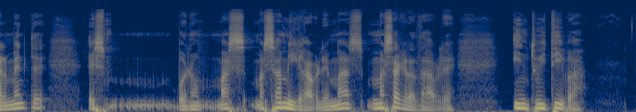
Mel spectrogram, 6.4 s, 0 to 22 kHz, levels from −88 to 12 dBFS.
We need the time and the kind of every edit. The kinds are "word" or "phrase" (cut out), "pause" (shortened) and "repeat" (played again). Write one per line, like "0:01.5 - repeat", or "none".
none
